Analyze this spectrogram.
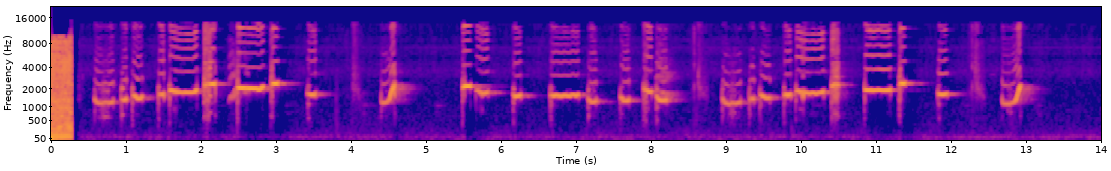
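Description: Cockatiel whistling: a long run of short, clear whistled notes at about the same pitch, with brief gaps between them. A couple of notes, about four and a half seconds in and near the end, slide sharply upward.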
